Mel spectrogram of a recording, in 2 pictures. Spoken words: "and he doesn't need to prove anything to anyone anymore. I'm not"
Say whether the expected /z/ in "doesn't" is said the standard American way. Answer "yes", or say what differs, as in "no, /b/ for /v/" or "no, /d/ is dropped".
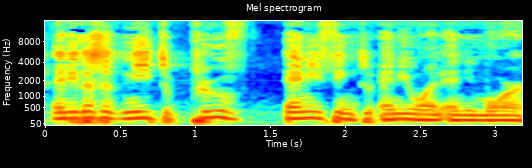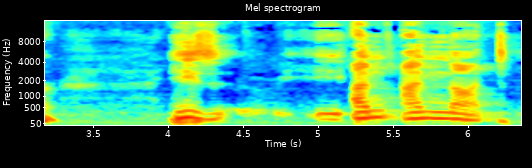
yes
